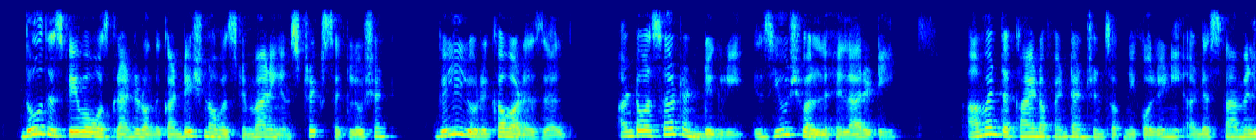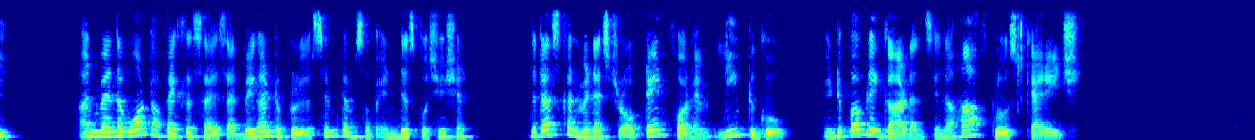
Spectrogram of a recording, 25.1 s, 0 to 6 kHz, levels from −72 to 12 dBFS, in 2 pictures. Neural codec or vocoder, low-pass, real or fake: none; 5.4 kHz; real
